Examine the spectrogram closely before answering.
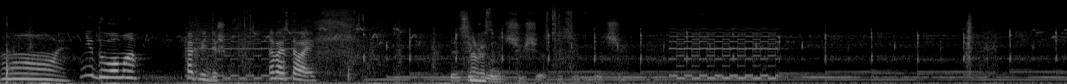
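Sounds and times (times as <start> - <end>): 
speech: 1.0 - 6.5
telephone ringing: 6.6 - 8.0.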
